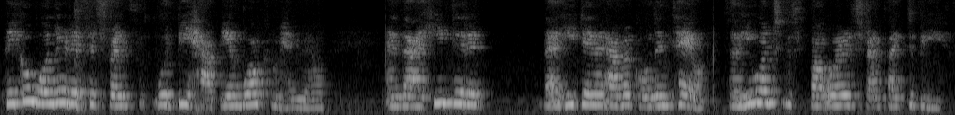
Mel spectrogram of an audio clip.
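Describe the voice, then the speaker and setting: A female storyteller narrating a scripted fable, reading aloud haltingly and repeating words here and there. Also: high voice, a little mellow. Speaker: storyteller in a puppet show. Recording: roomy, distant home recording with noise.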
